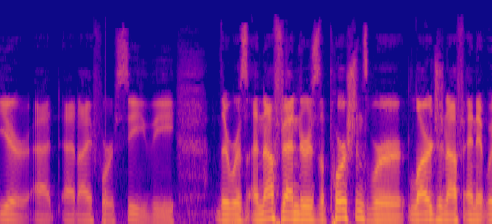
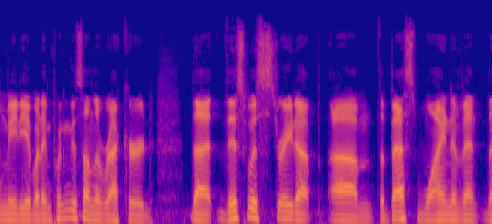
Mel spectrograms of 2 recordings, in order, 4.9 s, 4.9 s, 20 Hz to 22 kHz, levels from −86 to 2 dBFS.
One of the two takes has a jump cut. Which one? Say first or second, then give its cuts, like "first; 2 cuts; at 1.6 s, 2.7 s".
first; 3 cuts; at 2.1 s, 2.8 s, 3.7 s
